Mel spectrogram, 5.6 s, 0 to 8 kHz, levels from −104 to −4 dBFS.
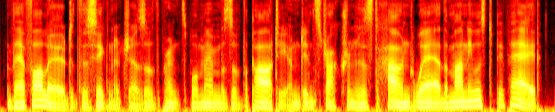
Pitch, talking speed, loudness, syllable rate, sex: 85 Hz, 260 wpm, -20 LUFS, 7.2 syllables/s, male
